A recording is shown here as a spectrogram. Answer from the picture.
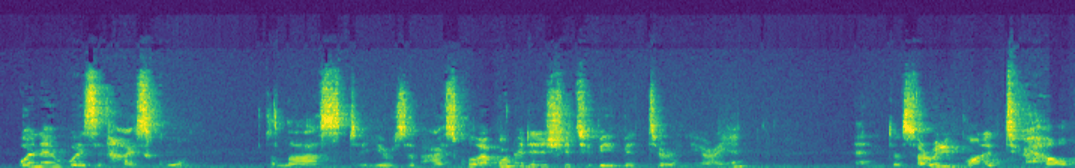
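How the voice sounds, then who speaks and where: Talking very fast, a woman with a fairly high pitch is heard through noticeable background noise and audible room echo. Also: ordinary pitch variation. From Italy. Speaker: neurologist. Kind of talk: interview.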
